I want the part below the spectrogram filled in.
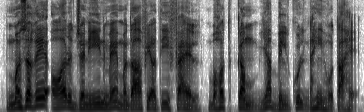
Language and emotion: Urdu, neutral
